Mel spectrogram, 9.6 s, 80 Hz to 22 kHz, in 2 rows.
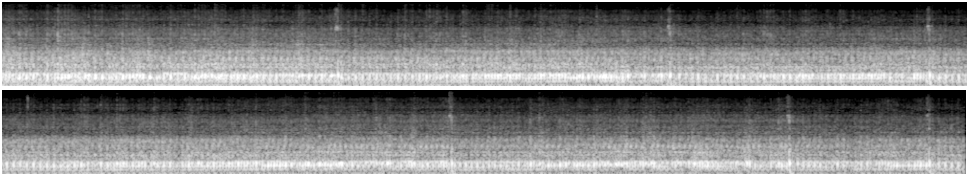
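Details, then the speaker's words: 1989 Johnson 40 hp two-stroke outboard at steady speed: buzzy running with a slightly uneven, stumbling beat; owner suspects a misfire, not confirmed. "Um I'm just trying to figure out what's going on. Is that like a misfire or I don't know."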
